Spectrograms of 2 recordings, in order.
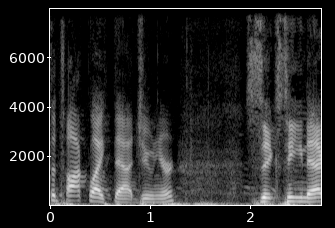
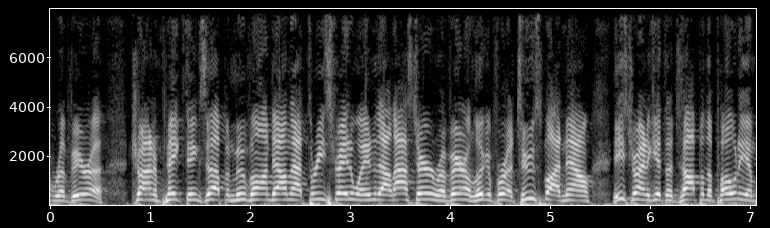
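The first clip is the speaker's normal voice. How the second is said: usual speaking voice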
